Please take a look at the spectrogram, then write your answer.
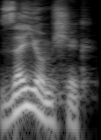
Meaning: borrower, debtor
- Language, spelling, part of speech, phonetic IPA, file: Russian, заёмщик, noun, [zɐˈjɵmɕːɪk], Ru-заёмщик.ogg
